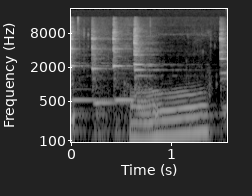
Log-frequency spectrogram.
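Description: mobile phone ringing

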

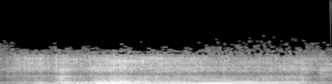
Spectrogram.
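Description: car engine running

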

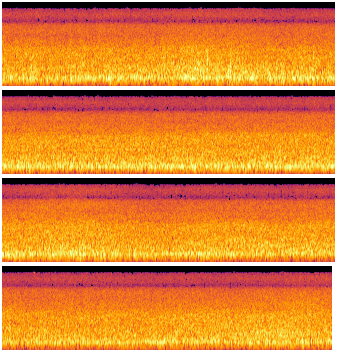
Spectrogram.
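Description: running water

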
